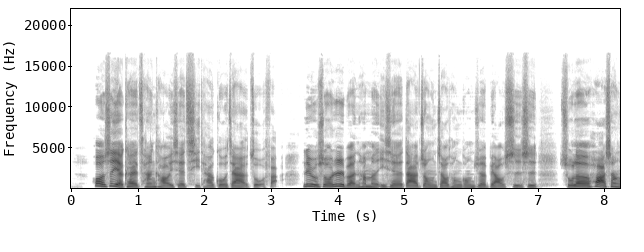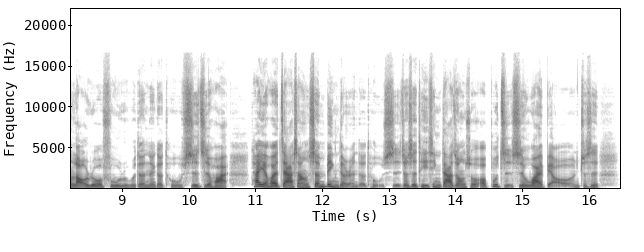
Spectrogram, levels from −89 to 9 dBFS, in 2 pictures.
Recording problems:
none

